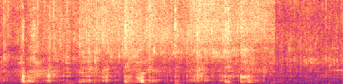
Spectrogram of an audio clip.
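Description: Dried red chillies and coriander frying in a pan for sesame rice, a soft sizzle broken by repeated scraping stirs of a spoon, close and moderately loud.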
